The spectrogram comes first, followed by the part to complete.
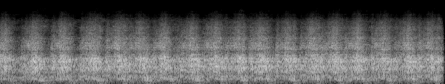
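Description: Electric starter cranking a Willys L134 Go Devil four-cylinder flathead engine in a steady, rapid rhythm of compression strokes, without it firing, then cutting off suddenly. The owner puts the failure to start down to the tank running low on gas.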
